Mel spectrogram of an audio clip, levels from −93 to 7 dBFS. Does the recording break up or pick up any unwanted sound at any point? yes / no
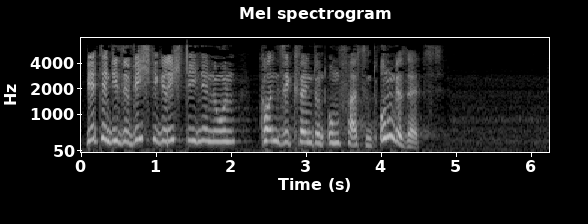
no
